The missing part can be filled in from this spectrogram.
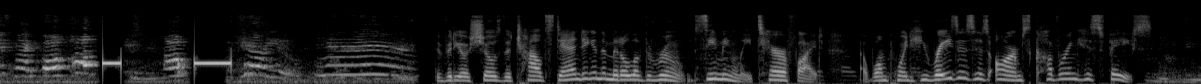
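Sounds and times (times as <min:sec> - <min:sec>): censor bleeps: 0:01.0 - 0:01.2, 0:02.0 - 0:02.4.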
